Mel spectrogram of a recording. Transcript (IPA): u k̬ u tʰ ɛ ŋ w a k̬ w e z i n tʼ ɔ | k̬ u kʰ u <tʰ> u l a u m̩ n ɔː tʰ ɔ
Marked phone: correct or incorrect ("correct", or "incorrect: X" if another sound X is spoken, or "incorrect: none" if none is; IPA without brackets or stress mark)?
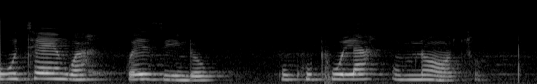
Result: incorrect: pʰ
